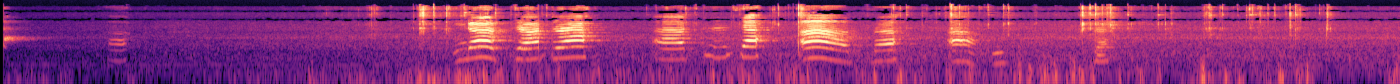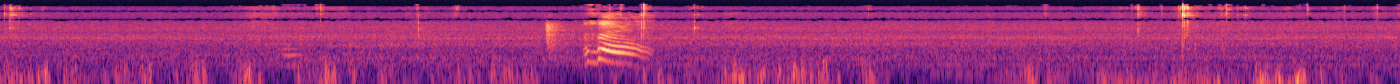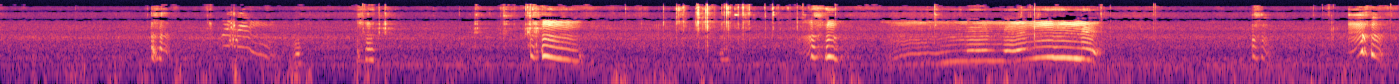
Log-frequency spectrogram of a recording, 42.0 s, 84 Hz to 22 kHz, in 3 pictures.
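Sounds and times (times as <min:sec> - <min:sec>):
toddler whimpering: 0:29.5 - 0:31.8, 0:33.3 - 0:33.9, 0:36.0 - 0:39.0, 0:41.5 - 0:41.9
baby babbling: 0:36.1 - 0:39.0.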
